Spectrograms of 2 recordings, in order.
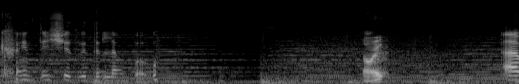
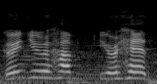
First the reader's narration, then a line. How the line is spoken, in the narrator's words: I'm going to shout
